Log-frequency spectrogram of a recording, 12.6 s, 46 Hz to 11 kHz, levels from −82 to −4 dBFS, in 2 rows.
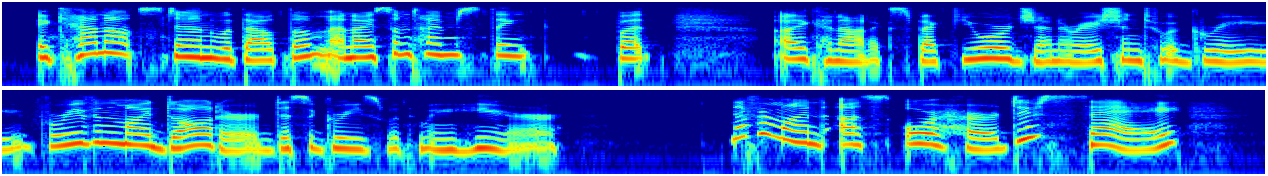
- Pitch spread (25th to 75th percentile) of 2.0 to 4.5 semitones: No, wide, 5.5 semitones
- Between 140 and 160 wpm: Yes, average, 150 wpm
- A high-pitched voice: Yes, very high, 270 Hz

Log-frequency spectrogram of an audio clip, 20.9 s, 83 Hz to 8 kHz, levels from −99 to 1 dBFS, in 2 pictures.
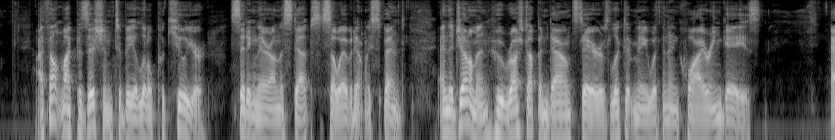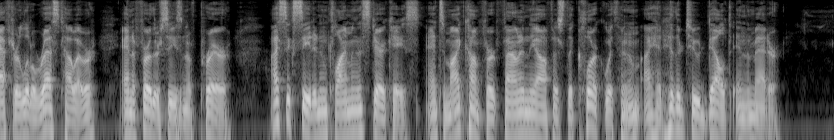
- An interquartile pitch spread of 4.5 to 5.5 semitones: No, average, 3.8 semitones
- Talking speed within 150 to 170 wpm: No, average, 195 wpm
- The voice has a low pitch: Yes, very low, 95 Hz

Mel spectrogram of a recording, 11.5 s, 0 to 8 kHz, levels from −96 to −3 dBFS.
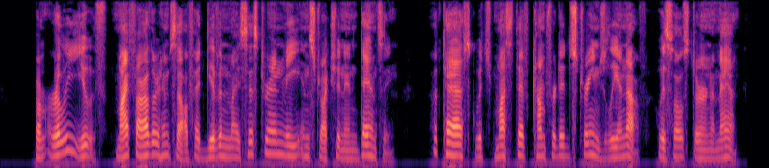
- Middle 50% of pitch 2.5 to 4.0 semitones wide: Yes, average, 3.4 semitones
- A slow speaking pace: No, average, 150 wpm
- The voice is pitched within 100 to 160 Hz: Yes, medium, 140 Hz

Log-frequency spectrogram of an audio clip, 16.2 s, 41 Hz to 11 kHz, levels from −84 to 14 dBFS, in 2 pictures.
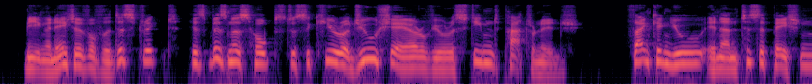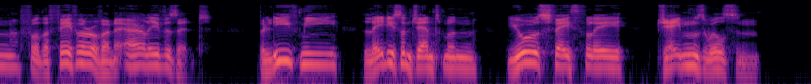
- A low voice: No, medium, 145 Hz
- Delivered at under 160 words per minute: Yes, average, 140 wpm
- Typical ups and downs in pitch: No, wide, 6.1 semitones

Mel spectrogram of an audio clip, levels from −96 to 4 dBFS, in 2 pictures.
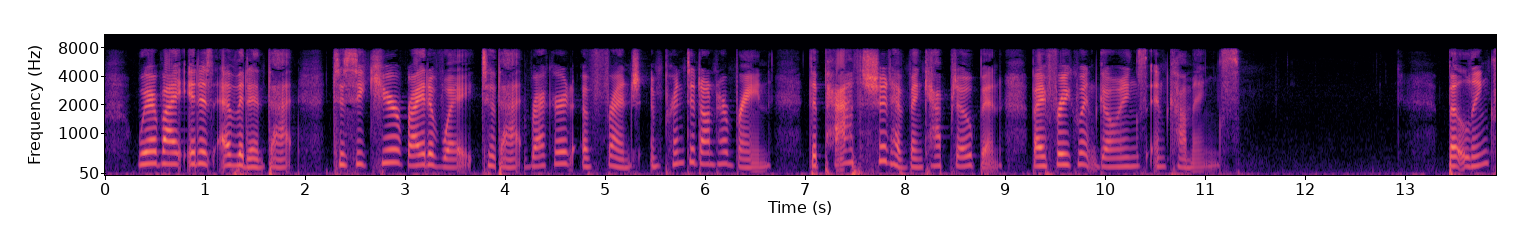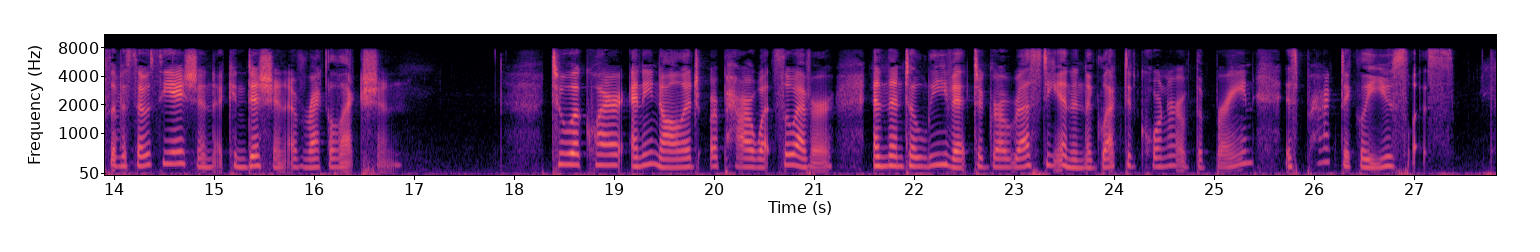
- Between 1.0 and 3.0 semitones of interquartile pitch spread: No, average, 4.3 semitones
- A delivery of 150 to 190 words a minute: No, average, 140 wpm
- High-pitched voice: Yes, high, 225 Hz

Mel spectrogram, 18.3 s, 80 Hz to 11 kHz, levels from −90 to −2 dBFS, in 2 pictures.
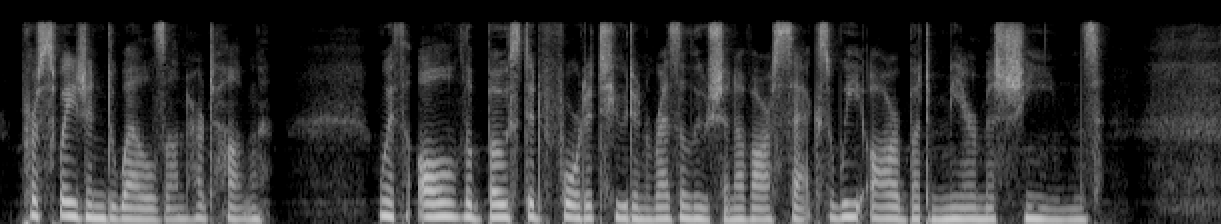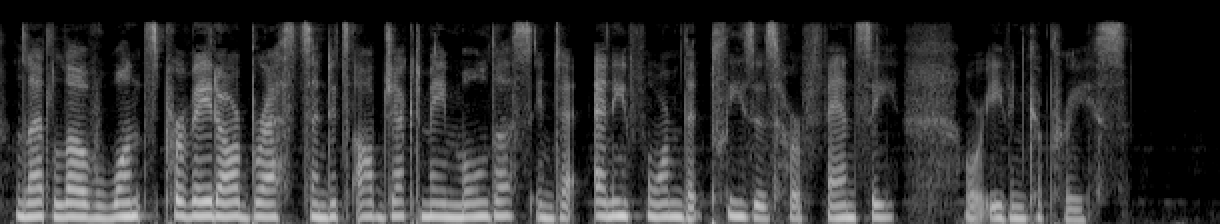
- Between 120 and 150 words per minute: Yes, average, 140 wpm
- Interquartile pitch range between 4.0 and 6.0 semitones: No, average, 3.1 semitones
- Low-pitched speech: No, medium, 180 Hz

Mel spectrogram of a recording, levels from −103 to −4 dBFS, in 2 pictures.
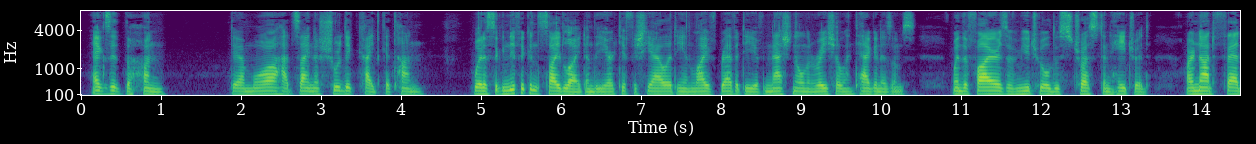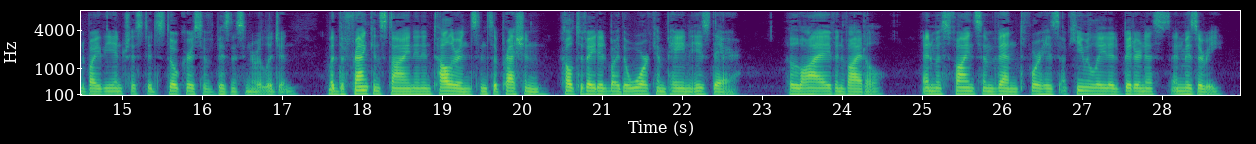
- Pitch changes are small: Yes, narrow, 1.4 semitones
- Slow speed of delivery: No, average, 155 wpm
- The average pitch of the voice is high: No, low, 105 Hz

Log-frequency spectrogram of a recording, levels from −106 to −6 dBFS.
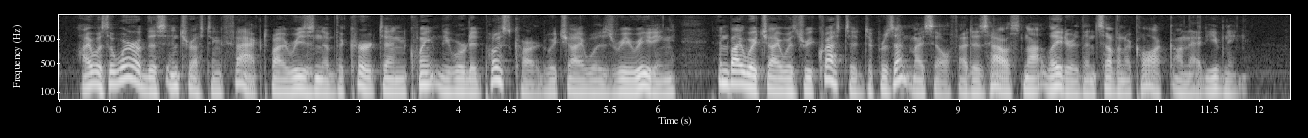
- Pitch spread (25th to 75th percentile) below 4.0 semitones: No, average, 4.5 semitones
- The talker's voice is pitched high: No, low, 105 Hz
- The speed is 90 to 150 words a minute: No, average, 195 wpm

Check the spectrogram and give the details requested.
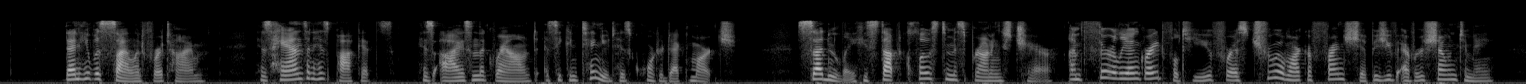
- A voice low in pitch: No, high, 195 Hz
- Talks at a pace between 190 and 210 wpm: Yes, average, 195 wpm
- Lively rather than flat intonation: Yes, wide, 7.3 semitones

